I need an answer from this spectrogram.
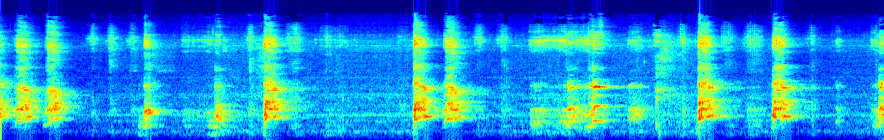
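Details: Pet Silky Terrier asking its owner for food, giving a long run of quick, yappy, talking-like barks and whines in uneven bursts, some in doubled pairs, over a faint constant hum.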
